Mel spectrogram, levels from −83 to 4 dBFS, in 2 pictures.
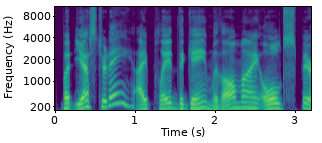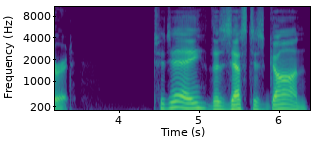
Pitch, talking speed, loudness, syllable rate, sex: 150 Hz, 160 wpm, -20 LUFS, 3.8 syllables/s, male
